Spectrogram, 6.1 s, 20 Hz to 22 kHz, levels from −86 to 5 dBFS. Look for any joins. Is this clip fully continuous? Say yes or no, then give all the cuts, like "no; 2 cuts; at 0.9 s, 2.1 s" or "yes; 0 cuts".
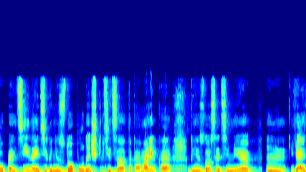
no; 3 cuts; at 2.0 s, 3.7 s, 5.2 s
